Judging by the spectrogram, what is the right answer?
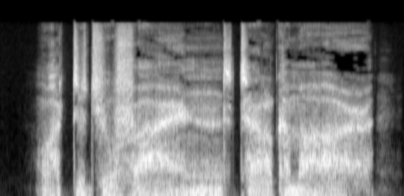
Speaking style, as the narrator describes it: It hissed mockingly

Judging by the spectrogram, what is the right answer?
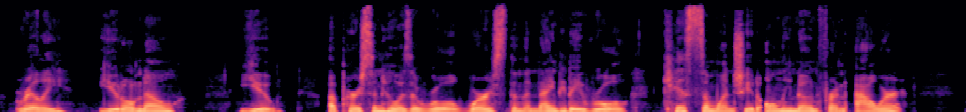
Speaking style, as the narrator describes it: she laughed

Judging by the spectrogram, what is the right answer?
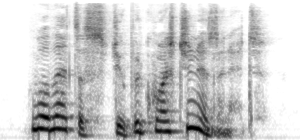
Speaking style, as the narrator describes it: She snapped

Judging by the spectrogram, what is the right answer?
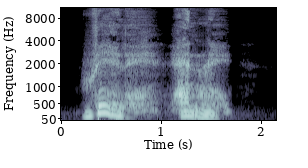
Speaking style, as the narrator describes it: she breathed archly

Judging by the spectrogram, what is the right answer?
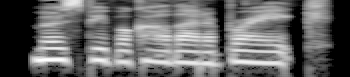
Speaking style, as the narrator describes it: Carol said softly

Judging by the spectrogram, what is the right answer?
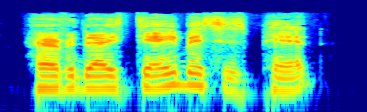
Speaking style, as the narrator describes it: Patty repeats in a nerdy voice

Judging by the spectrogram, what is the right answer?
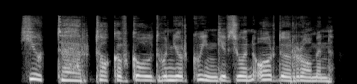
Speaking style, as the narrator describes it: Arsinoe snapped, her angry, pouty expression had returned

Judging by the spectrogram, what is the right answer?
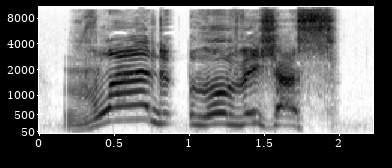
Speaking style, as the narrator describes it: shouted Maxi

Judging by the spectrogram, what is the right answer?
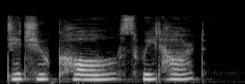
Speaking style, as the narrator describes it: Making her voice as gentle as a dove coo, she said

